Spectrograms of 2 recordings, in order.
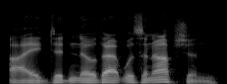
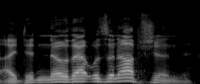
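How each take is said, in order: First: It is said in his natural voice. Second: It is said in a put-on Montrose voice.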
